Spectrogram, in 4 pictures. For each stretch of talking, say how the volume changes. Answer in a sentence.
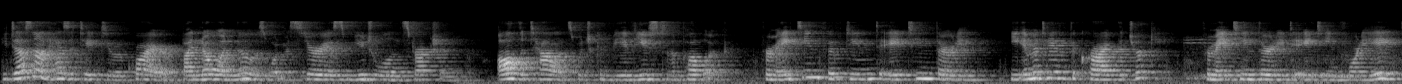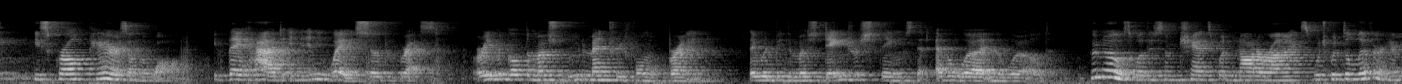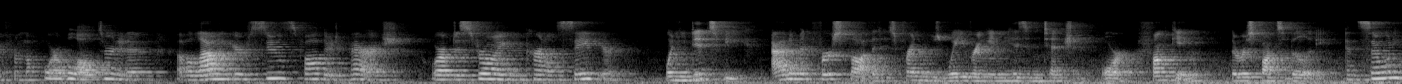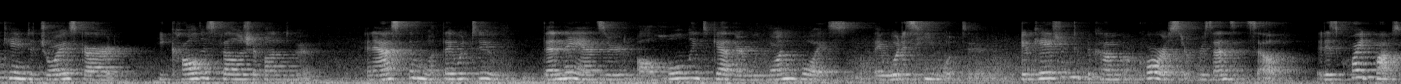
The talking can be heard from 0.0 to 56.0 s, at a steady volume.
